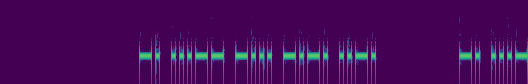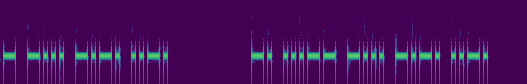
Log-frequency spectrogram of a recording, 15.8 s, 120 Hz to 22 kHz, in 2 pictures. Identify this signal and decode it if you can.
Morse code, heard as a keyed tone, about 21 wpm, 700 Hz. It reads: N3BCF N3BCF N3BCF
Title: USA Call Signs - 5 Characters - Repeated 3x - 20wpm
